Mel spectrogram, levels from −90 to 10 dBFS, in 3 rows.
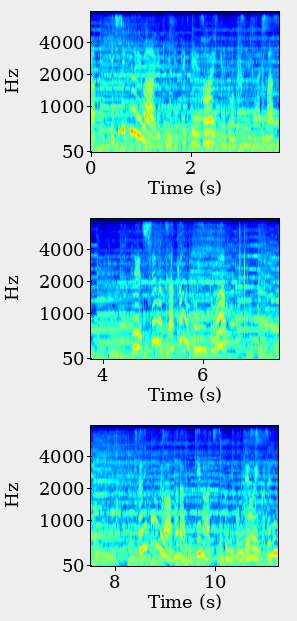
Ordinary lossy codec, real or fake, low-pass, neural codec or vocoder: none; real; 7.2 kHz; none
